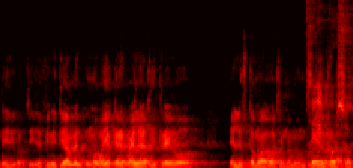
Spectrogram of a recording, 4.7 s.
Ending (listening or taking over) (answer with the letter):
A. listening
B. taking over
B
